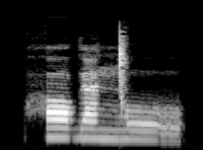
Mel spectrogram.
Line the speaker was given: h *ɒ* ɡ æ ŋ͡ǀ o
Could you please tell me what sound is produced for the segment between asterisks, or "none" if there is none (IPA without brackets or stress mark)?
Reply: ɒ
